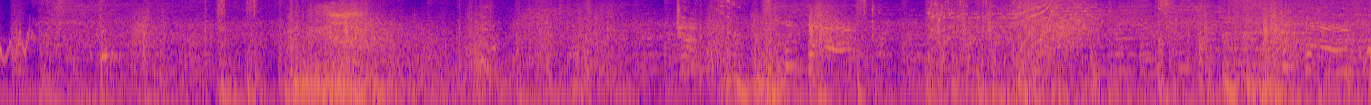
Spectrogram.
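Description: Forward smash attacks in a Super Smash Bros. game, a dense string of crashing impacts and whooshes over constant game noise, with no talk.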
